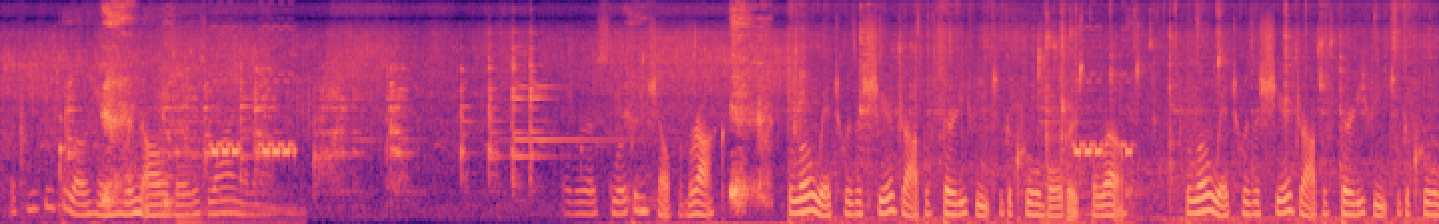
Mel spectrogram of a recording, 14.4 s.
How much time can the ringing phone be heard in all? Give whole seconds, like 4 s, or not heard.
2 s.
